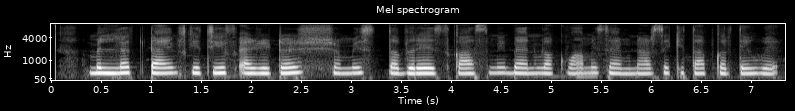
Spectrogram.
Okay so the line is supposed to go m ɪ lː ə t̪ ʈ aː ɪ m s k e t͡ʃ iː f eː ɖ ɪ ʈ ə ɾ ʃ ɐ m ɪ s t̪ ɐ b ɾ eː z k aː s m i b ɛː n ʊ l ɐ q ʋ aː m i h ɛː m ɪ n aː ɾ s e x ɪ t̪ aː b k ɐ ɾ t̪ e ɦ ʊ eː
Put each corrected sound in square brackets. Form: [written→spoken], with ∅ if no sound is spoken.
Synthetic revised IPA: m ɪ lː ə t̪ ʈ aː ɪ m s k e t͡ʃ iː f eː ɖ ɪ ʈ ə ɾ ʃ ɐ m ɪ s t̪ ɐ b ɾ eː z k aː s m i b ɛː n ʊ l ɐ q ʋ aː m i [h→s] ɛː m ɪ n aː ɾ s e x ɪ t̪ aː b k ɐ ɾ t̪ e ɦ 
